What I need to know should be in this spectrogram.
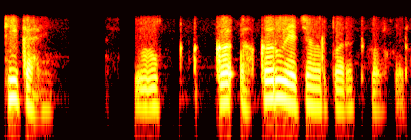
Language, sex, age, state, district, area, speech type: Marathi, male, 30-45, Maharashtra, Hingoli, rural, conversation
